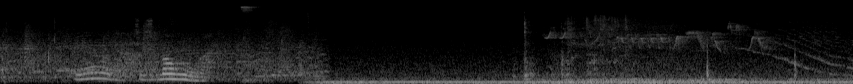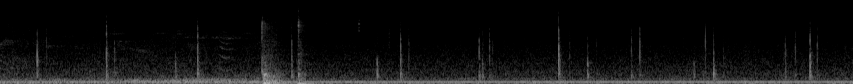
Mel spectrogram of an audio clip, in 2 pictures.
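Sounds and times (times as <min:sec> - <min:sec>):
steady low hum: 0:03.1 - 0:17.0
door squeaking: 0:05.2 - 0:11.9
door shutting thumps: 0:05.2 - 0:12.6
footsteps on hard floor: 0:08.8 - 0:12.7, 0:13.3 - 0:16.8.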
